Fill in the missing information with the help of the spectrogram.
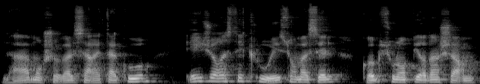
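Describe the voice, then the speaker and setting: A man narrating an adventure novel in the first person, with a measured, dramatic reading. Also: on the low side. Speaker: audiobook narrator. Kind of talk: scripted narration.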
